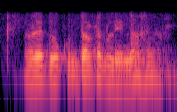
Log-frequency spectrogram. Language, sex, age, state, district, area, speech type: Hindi, male, 45-60, Uttar Pradesh, Hardoi, rural, conversation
